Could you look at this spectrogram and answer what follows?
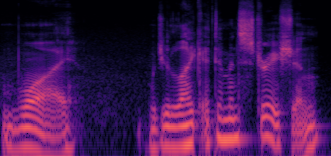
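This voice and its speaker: An actor playing a teasing, self-assured pirate sailor in an audio drama. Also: male voice, lowish voice, sing-song, takes it slowly, slight background noise, full character voice. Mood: teasing, flirtatious.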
